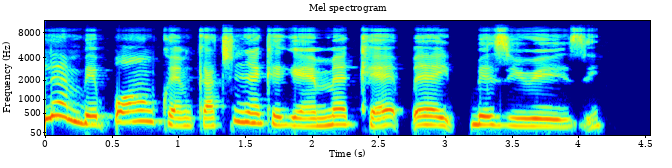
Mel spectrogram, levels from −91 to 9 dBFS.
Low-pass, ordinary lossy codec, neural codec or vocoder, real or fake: 9.9 kHz; none; none; real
